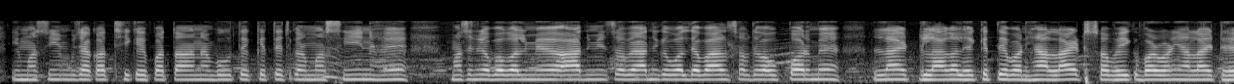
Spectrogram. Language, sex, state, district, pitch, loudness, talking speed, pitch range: Maithili, male, Bihar, Darbhanga, 225 Hz, -15 LUFS, 155 wpm, 220-225 Hz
